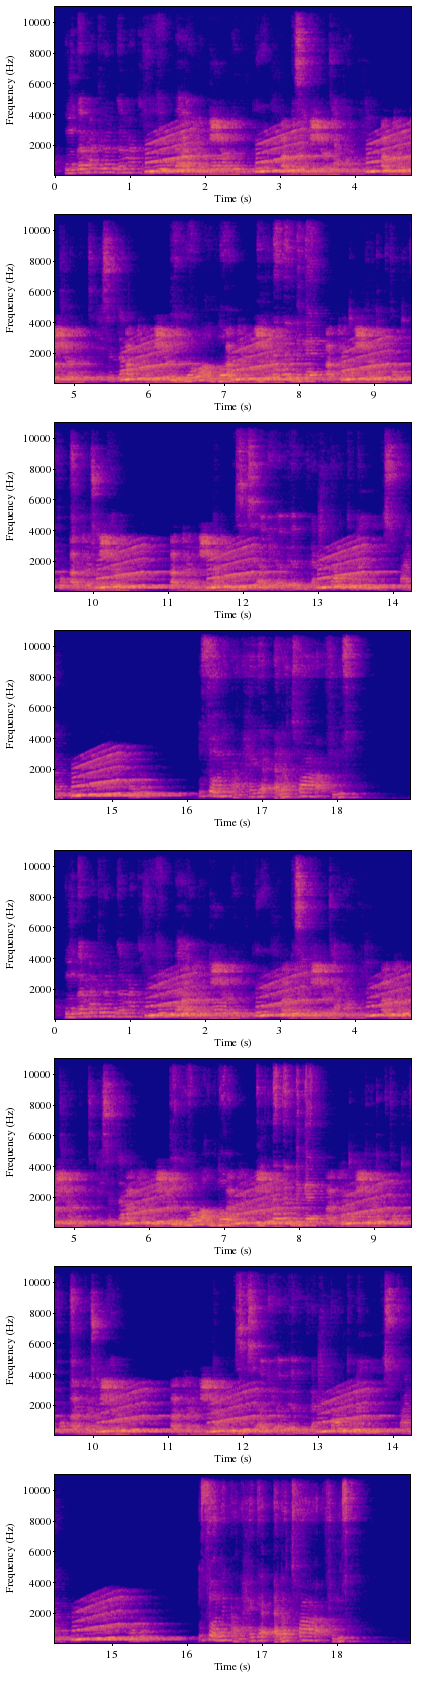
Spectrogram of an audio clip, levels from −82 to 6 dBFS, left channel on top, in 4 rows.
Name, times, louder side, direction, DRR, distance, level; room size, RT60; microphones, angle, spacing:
voice 1, 0.1-4.2 4.9-5.7 8.1-8.2 8.6-10.4 11.6-14.3 15.2-15.5, equal, 5° right, -6 dB, 0.7 m, -32 dB
Male speech man speaking / Siren, 1.2-15.9, left 1 dB, 45° left, 0.7 m, -24 dB
voice 2, 6.2-7.2 7.4-8.2 16.2-18.2, right 1 dB, 55° right, -1 dB, 0.7 m, -25 dB
3.1 x 2.9 x 3.4 m, 0.94 s
head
